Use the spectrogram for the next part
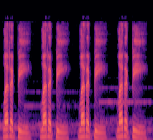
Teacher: the T sound in let is often softened, almost dropped. Native speakers usually don't pronounce a hard T there.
